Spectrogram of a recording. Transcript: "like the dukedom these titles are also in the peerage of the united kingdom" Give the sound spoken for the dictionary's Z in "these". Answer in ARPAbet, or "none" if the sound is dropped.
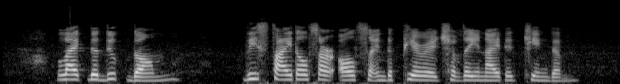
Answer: S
